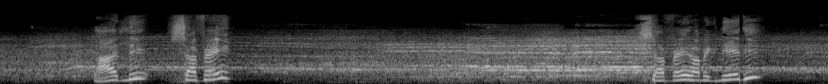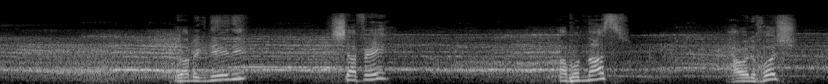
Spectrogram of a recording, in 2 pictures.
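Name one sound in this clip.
A crowd chants and cheers loudly in a large echoing hall.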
